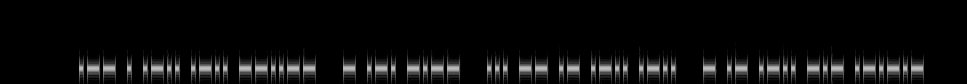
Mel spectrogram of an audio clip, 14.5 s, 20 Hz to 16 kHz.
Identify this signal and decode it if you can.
Morse code, heard as a keyed tone, about 20 wpm, 700 Hz. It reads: WELL, TRY SMALL TALK.
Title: Sentences from Top 1000 Words - Review Part 1 - 20wpm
